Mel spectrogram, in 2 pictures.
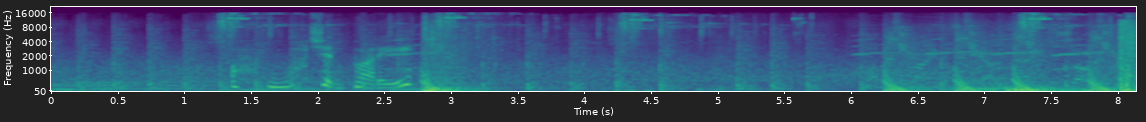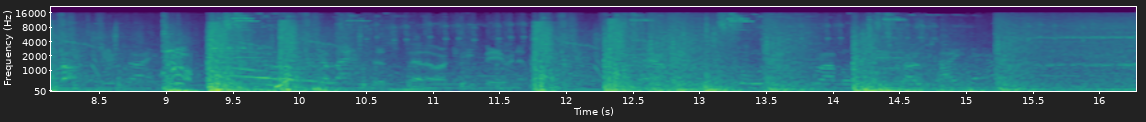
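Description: Video game blasts and impacts thump and crackle in quick bursts.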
